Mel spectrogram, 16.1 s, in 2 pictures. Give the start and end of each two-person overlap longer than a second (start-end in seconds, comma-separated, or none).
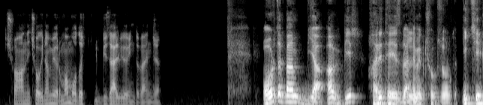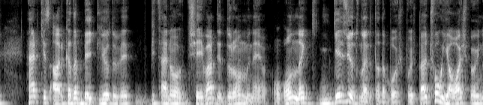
none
